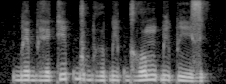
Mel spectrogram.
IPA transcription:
bebʱekip ɡubʱɯɓip ɡʱom ɓipiz

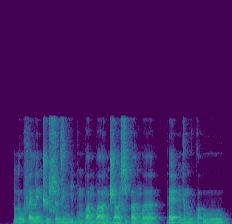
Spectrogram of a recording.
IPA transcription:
lufɛ lɪnd͡ʒu ɕʊnzɪ ŋibʊ mbʌ mbʌː nd͡ʒʌːɕiʔʌɪ̯ŋʷəː | ɾɛʔ ŋɡɛmuɡʷʌ ʔuː

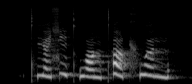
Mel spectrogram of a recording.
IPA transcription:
t̪ʰjɛ˨˩ɕi˥˨t̪ʰwɑ˨˩ŋt̪ʰä˥˨ ʈ͡ʂʰwə˥˨n

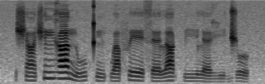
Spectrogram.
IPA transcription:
ʃã˨ʃĩ˦ɣa˦ nuː˨˦kʰĩ˨kʷa˨ feː˦˨sɛ˨ la˦k͡piː˨ lɛ˨ɣi˨d͡ʒʊ˦˨

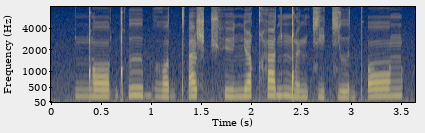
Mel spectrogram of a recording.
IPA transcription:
ŋ͡ǃɔː˨ǃʼɯː˧ bʱɔ˨d tʼa˧ʂt͡ʃʰy˨ny˧ qʰə˞˦d ŋ͡ǃø˨ŋt͡ɕi˨ t͡ɕɯː˨dpʼɔː˦ŋ

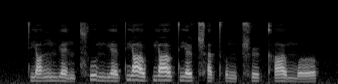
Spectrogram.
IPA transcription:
t̪jɑ˨˦ŋn̪ɥɛ̰˨˩nt͡sʰu˥˨n̪jɛ˨˦ t̪jɑ˥˨ʊ̯pjɑ˦ʊ̯ t̪jɛ˦ʈ͡ʂʰä˨t̪ʰʊ˨˦ŋ ʈ͡ʂʰɻ̩˨˦ kʰɑ˦ʊ̯mɤ˨˦

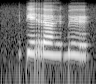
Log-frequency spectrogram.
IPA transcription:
pʲɛrɐːɦʏɡ͡bʏː

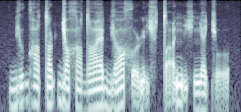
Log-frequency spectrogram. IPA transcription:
bʲuɡʱɒ tˤuʈɟɒxɒ dˤæ bʲɒxo̰ɳḭç tˤḭŋḭçɲæco̰

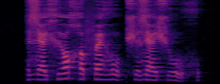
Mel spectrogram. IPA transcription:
zæxʲɔ χəfæɦoʔ ʃəzæʃox

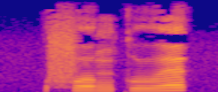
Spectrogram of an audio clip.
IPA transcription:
foː˧ŋku˧˥ə̯

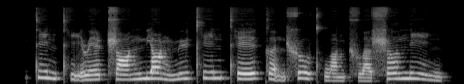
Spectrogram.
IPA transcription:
t̪i˥˩nt̪ʰḭ˨˩ɻe˦ɪ̯ʈ͡ʂɑ˧˥ŋ mjɑ˥˩ŋmy˥t̪ʰi˥n t̪ʰe˧˥ɪ̯kə̰˨˩n ʂu˥˩t̪ʰwɑ˩ŋʈ͡ʂwä˩ʂɤ˥ n̪i˥˩ŋ

